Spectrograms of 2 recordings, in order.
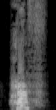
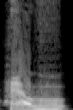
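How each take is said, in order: First: The word ends with a voiceless F sound. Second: The word ends with a voiced V sound. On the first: "have to with an F F sound" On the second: "have with a V"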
